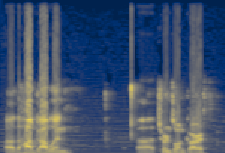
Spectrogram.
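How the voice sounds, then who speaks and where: A man's voice: medium pitch, fairly even intonation, unhurried, a bit bright. Male game master narrating, music behind. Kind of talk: narrating a tabletop role-playing game.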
